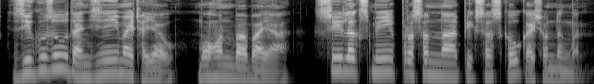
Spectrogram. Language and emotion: Bodo, neutral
